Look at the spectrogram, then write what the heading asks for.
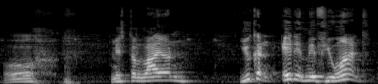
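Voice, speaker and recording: A man's voice: on the high side, expressive, a little slow, pushed and bright, slightly rough, pitched below the performer's own voice, exaggerated voice. A man storyteller voicing a cow who coolly sides with the lion. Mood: offhand. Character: indifferent cow siding with the lion.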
